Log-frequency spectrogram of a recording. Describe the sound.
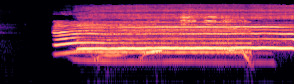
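After a brief silence, several people vocalize at once to show their enthusiasm for the game Starfield, holding loud, sustained tones at different pitches, one a high squeal. Some notes slide upward and others dip as the voices sing together for a couple of seconds.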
